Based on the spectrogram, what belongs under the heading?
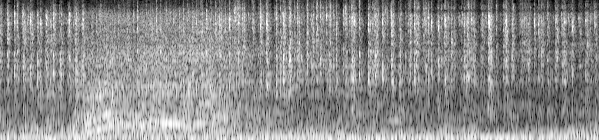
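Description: A car engine running steadily at idle, a low even hum.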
